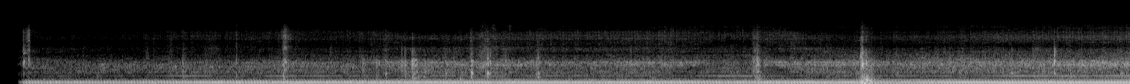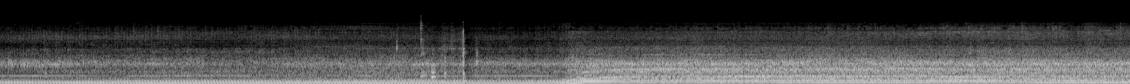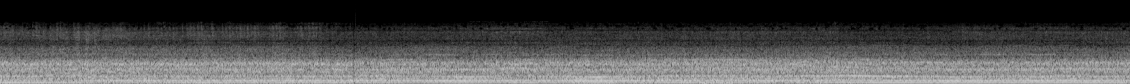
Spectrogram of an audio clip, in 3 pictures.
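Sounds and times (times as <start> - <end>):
small engine running: 1.1 - 33.9
clunks: 8.5 - 9.1, 15.2 - 16.2.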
